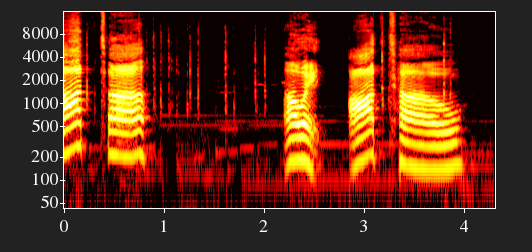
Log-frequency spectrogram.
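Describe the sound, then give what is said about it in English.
Faint clicking of typing on a computer keyboard, soft keystrokes heard in the gaps between stretches of a person talking. “Wait, how do you spell Ottoman? I'm trying to type in Ottoman.”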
